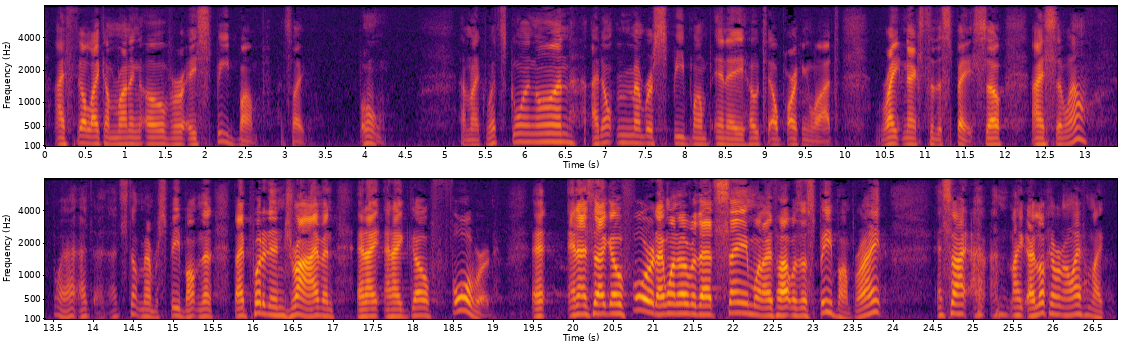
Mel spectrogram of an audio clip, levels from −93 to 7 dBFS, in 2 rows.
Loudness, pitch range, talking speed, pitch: -18 LUFS, 135-180 Hz, 210 wpm, 155 Hz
